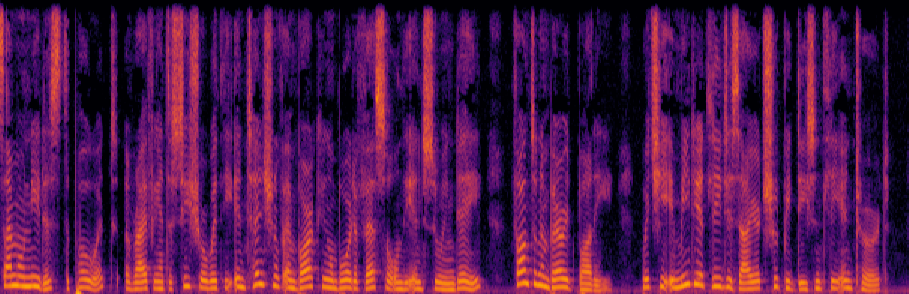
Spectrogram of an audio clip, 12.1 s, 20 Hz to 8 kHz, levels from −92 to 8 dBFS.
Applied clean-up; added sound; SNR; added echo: none; none; none; none.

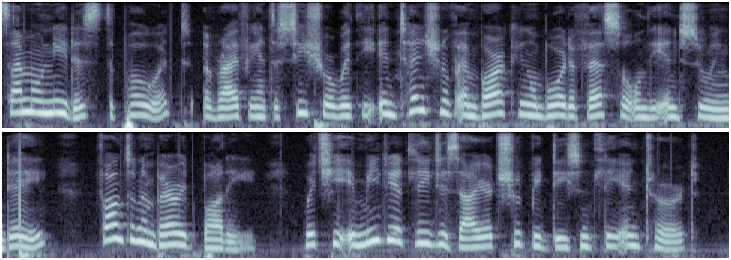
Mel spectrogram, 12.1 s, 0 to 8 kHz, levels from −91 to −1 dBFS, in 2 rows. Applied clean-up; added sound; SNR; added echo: none; Crackle; 20 dB; none.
